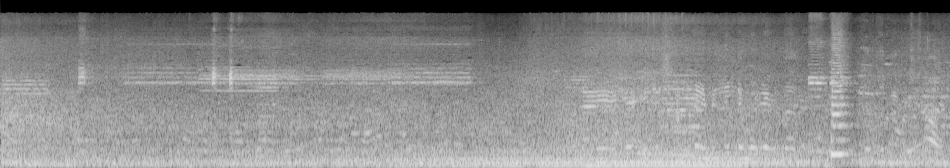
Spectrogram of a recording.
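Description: Vehicle horns honk nearby.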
